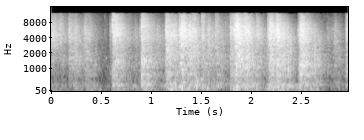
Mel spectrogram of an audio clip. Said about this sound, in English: Great, I'm glad someone was clapping the script together.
